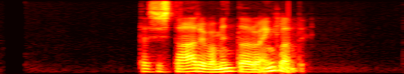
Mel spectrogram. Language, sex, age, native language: Icelandic, male, 30-39, Icelandic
